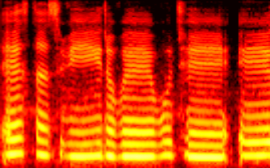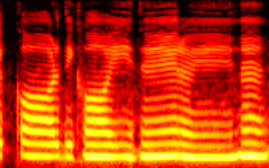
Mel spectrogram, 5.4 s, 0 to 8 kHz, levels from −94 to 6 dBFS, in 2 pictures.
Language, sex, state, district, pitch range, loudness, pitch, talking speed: Hindi, female, Madhya Pradesh, Katni, 215-230 Hz, -13 LUFS, 220 Hz, 110 wpm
